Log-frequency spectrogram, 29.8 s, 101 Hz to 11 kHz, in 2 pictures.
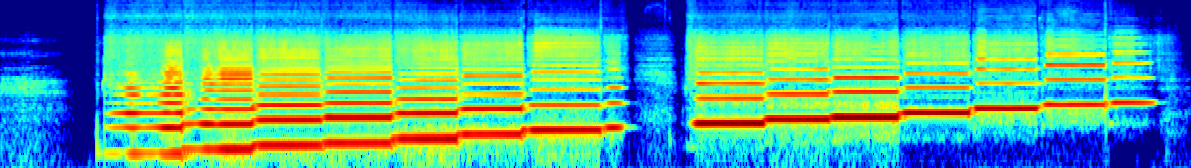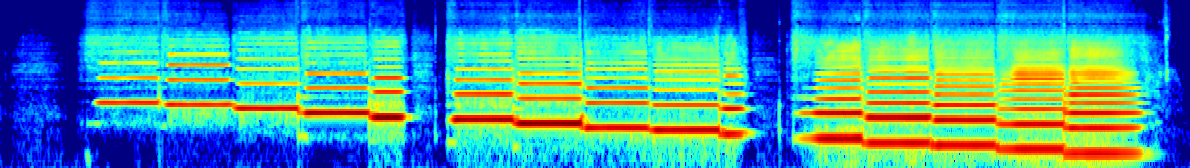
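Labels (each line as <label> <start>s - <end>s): A person inhales. 0.0s - 0.9s
A saxophone plays ascending notes. 1.1s - 14.6s
A person inhales shortly. 8.0s - 8.5s
A person inhales. 15.0s - 15.8s
A saxophone plays a descending series of notes. 16.0s - 29.5s
A person inhales shortly. 20.0s - 20.5s
A person inhales shortly. 24.3s - 24.7s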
